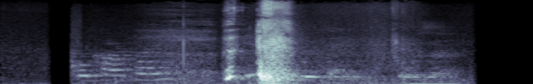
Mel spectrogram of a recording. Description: One day I recorded me sneezing and then it turned into this... take your allergy meds kids!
